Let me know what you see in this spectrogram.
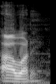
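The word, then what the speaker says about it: hour: यू है तो इसे पता है आवर यहां पर एच जो है साइलेंट होता है ठीक है तो आवर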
